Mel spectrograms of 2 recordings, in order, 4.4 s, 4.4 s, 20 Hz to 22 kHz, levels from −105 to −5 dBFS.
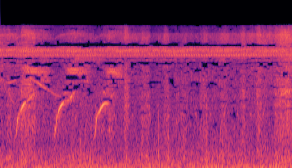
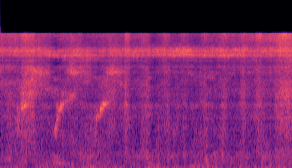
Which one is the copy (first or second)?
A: second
